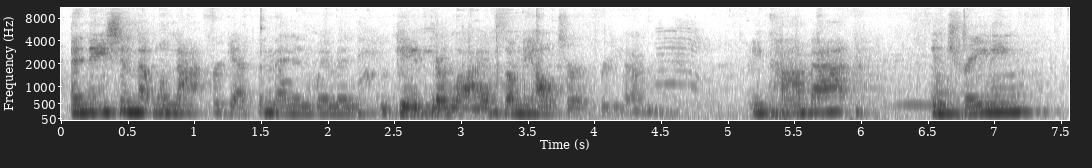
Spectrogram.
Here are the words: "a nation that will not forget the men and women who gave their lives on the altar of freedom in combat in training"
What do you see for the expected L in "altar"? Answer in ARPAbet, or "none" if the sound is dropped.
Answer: L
